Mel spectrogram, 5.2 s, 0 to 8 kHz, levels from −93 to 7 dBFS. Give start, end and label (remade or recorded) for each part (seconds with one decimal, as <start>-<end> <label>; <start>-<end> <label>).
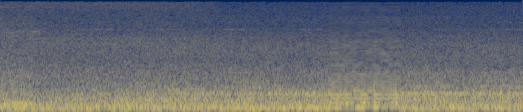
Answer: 0.0-3.3 recorded; 3.3-4.0 remade; 4.0-5.2 recorded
